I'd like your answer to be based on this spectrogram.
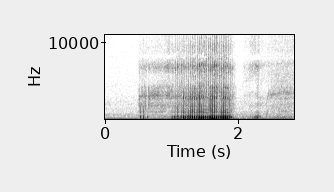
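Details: Boxer dog: a single rattling, fluttering snoring breath lasting about a second, with soft breaths before and after; snoring.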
